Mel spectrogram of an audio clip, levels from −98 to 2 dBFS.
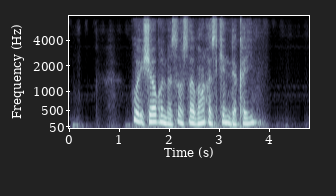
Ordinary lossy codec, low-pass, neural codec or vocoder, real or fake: AAC, 48 kbps; 7.2 kHz; codec, 16 kHz in and 24 kHz out, 0.8 kbps, FocalCodec, streaming, 65536 codes; fake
